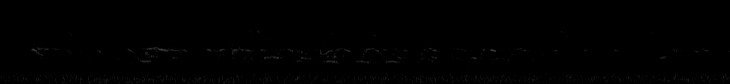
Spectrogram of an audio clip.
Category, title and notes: Soundscapes > Nature
Birds on the coast 4
Tascam DR-60 LOM Uši Pro (pair)
nature, coast, birds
